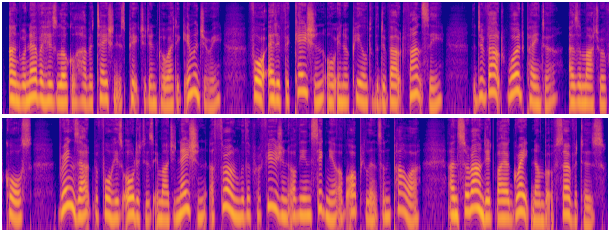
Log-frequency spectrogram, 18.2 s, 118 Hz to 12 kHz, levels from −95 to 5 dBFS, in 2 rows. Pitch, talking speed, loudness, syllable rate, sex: 215 Hz, 180 wpm, -20 LUFS, 6.1 syllables/s, female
